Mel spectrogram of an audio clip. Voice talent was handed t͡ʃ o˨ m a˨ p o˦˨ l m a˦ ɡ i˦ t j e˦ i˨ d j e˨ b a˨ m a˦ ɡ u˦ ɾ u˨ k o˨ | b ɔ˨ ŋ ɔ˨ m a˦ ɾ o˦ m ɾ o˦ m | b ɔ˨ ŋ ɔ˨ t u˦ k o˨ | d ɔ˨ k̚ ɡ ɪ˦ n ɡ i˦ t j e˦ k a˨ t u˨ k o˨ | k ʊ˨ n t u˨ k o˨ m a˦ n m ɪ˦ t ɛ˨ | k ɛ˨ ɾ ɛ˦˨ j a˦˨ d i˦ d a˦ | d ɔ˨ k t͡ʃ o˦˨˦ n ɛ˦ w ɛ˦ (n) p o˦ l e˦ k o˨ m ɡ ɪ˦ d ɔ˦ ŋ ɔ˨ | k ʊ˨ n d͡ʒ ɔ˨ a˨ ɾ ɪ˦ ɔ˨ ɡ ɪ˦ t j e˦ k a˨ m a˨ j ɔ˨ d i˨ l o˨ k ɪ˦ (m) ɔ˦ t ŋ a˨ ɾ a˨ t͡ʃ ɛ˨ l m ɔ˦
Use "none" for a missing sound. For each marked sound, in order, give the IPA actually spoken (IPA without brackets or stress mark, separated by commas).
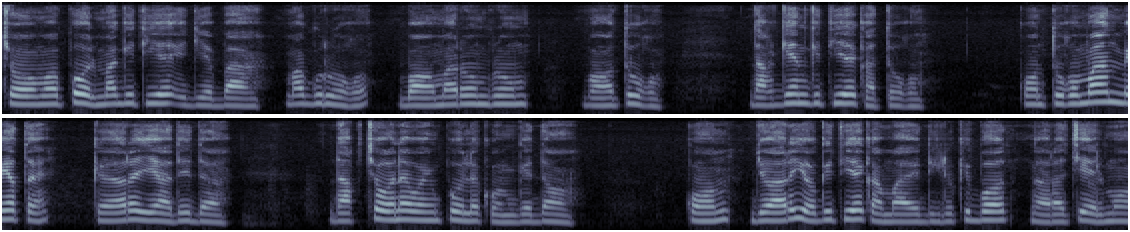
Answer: ŋ, b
